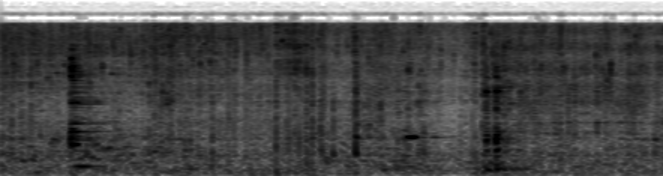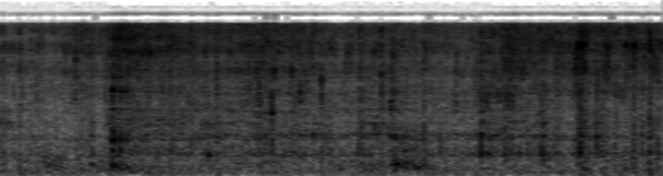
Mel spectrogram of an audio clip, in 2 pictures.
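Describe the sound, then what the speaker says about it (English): Food sears steadily in a heavy-bottomed pan, a dense continuous sizzle and crackle with occasional louder pops and brief scrapes as it is turned with tongs, close and fairly loud with no voices. "So as it's searing, let's see if we're getting somewhere now."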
